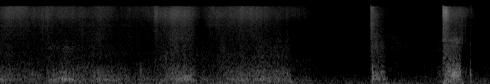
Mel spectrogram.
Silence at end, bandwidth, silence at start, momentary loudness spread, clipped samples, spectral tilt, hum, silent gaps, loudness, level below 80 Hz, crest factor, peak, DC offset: 0 s; 16 kHz; 0 s; 19 LU; under 0.1%; -2.5 dB/octave; none; none; -39 LUFS; -60 dBFS; 26 dB; -16 dBFS; under 0.1%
